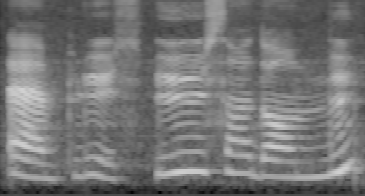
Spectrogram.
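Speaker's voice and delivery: each sound drawn out, clear and slow like a reading teacher; slow syllable blending. Shown as a demonstration. Teacher showing mothers how to blend m and a vowel, slow and clear. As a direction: sound the syllable out slowly so a child can follow. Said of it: "غنطقها بحال غنطق اي".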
